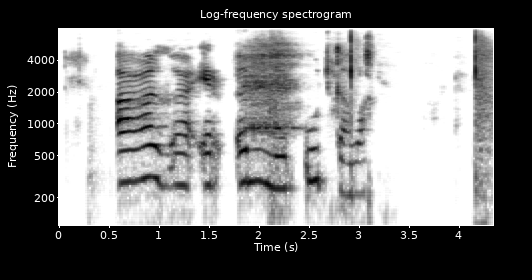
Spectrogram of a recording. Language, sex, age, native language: Icelandic, male, 8, Icelandic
